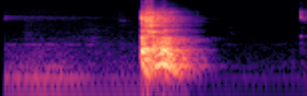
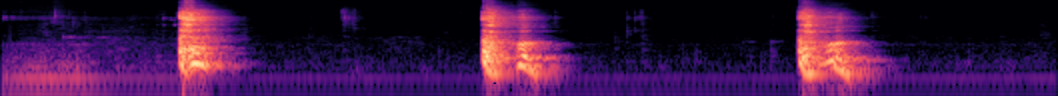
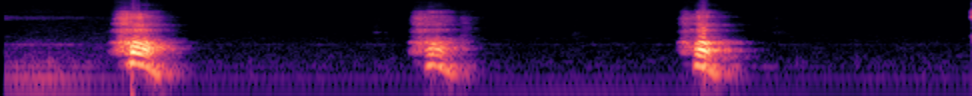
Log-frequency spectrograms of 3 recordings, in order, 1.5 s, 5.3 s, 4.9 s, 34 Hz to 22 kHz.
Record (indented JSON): {
  "cough_length": "1.5 s",
  "cough_amplitude": 32768,
  "cough_signal_mean_std_ratio": 0.3,
  "three_cough_length": "5.3 s",
  "three_cough_amplitude": 32768,
  "three_cough_signal_mean_std_ratio": 0.27,
  "exhalation_length": "4.9 s",
  "exhalation_amplitude": 32768,
  "exhalation_signal_mean_std_ratio": 0.22,
  "survey_phase": "beta (2021-08-13 to 2022-03-07)",
  "age": "65+",
  "gender": "Female",
  "wearing_mask": "No",
  "symptom_none": true,
  "symptom_onset": "3 days",
  "smoker_status": "Ex-smoker",
  "respiratory_condition_asthma": false,
  "respiratory_condition_other": false,
  "recruitment_source": "REACT",
  "submission_delay": "1 day",
  "covid_test_result": "Negative",
  "covid_test_method": "RT-qPCR",
  "influenza_a_test_result": "Negative",
  "influenza_b_test_result": "Negative"
}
